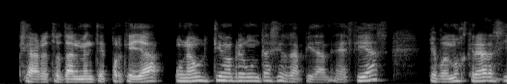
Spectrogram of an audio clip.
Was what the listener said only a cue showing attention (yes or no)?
yes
